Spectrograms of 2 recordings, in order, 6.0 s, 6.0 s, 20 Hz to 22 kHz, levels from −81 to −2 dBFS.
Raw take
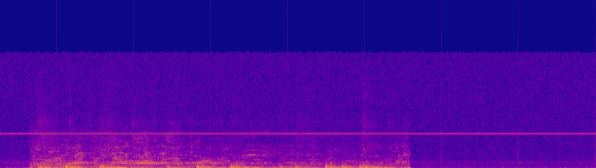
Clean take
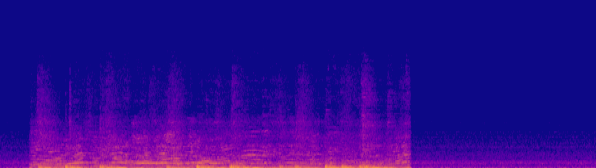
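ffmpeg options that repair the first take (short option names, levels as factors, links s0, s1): -af "adeclick=t=4,bandreject=f=4600:w=30,afwtdn=0.002,asetnsamples=n=441:p=0,asendcmd='1.55 volume volume 4.5dB',volume=1"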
